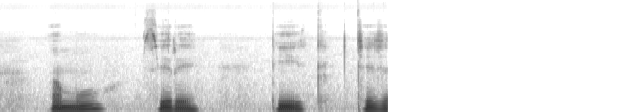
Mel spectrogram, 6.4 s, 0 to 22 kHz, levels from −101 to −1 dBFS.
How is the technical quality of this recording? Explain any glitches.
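The recording has one clear fault: an audio dropout to silence from 3.88 s that runs to the end of the clip at 6.39 s. The speech stops mid-flow and nothing replaces it, not even room tone, so the last two and a half seconds are dead silence. The likely cause is a lost input, such as a disconnected device, failed link or mute, while recording carried on writing silence. On a waveform the trace collapses to a flat line; a spectrogram goes fully blank.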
